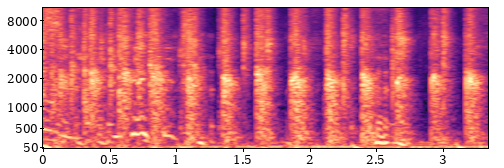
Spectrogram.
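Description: Audience applause: a steady, fairly loud patter of many hands clapping at once, with sharper individual claps standing out, continuing without a break for a few seconds.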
